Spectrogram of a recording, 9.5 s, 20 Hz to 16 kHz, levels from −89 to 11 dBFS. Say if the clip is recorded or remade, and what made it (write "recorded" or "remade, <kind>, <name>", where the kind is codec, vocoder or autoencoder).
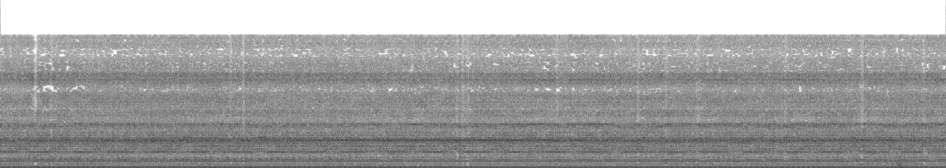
remade, autoencoder, DAC-VAE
